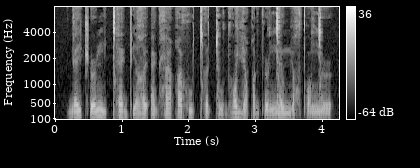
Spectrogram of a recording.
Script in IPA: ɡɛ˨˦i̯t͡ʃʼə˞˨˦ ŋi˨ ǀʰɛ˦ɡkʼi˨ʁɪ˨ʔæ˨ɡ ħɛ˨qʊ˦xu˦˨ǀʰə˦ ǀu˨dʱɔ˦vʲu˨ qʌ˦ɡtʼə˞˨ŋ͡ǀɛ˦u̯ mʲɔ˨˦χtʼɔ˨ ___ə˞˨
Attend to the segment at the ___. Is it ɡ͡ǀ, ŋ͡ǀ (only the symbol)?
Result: ŋ͡ǀ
